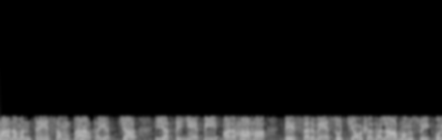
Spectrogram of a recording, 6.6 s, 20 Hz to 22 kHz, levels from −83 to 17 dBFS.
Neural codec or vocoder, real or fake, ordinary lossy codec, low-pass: none; real; none; 3.6 kHz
